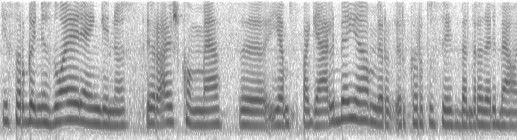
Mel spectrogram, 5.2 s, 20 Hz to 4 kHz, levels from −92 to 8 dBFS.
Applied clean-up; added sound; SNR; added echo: none; none; none; none.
